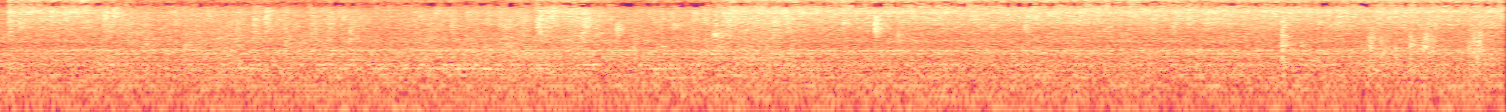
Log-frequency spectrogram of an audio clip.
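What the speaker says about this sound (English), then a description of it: "I'm gonna just take a handful of some cold water" A cold-water tap runs steadily into a bowl in a quiet kitchen, water splashing softly and continuously with no voices.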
